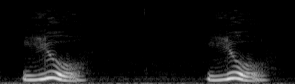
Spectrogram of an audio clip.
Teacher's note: the L is soft so the tongue is high and forward there's almost a Y sound built in and the tongue moves from very high to very low in order to pronounce the full stressed o sound you'll you'll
